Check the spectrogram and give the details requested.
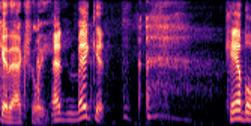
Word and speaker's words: Campbell: Campbell, of course, rhymes with gamble.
